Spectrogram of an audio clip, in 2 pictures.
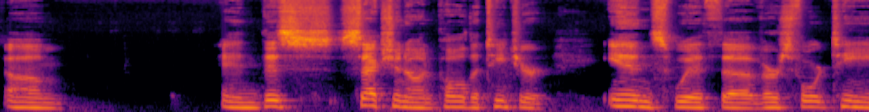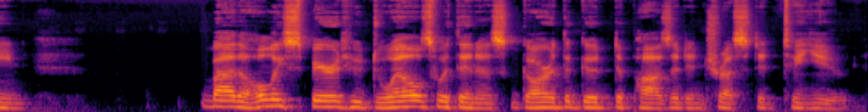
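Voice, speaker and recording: A man teaching the Bible in a conversational, measured way, moving between explanation and reading verses aloud. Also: mid-range voice, steady tone, a little mellow. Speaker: Bible study podcast host and teacher.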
